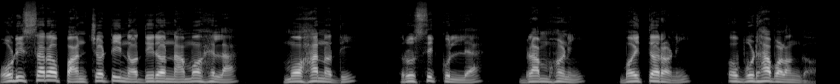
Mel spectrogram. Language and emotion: Odia, neutral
